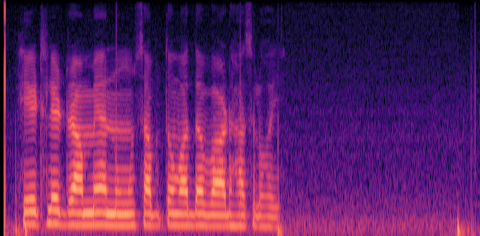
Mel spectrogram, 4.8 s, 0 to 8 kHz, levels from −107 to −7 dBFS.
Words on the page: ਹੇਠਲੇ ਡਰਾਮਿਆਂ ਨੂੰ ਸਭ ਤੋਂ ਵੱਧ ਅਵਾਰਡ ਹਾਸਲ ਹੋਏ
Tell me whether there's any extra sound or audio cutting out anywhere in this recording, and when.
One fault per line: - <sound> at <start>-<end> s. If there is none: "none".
none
